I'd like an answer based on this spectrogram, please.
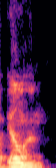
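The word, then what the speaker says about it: Ilyn: Ilian Payne. No, Ilan. Yeah, my bad. Yeah. No. Yeah, I think No. you right. Sir Okay. Ilan Payne. Yeah, I threw an extra syllable in there.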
